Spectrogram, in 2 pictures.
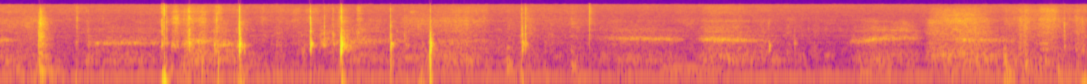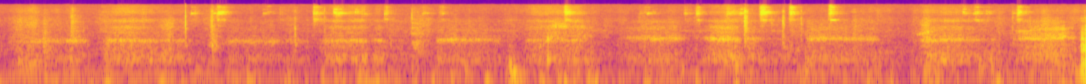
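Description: A dog sniffs repeatedly in short, quick bursts at close range, with soft snorts and light pattering mixed in against a quiet background.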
